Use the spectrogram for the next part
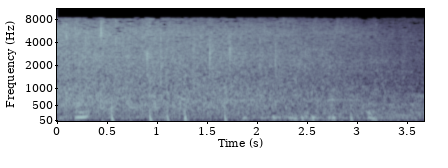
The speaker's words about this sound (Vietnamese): Rồi, cho một tràng pháo tay, cảm ơn các bạn.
